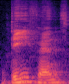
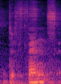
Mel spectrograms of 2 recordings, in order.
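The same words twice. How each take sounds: First: It is said the American way. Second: It is said the usual Australian way. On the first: The speaker calls it wrong. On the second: The speaker calls it right.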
